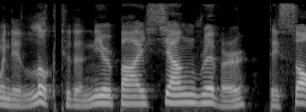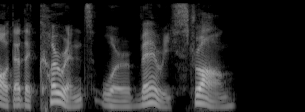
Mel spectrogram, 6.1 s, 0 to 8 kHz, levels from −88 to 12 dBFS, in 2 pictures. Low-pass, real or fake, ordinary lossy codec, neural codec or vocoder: 7.2 kHz; fake; MP3, 48 kbps; codec, 16 kHz, 16 kbps, FreqCodec, larger model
